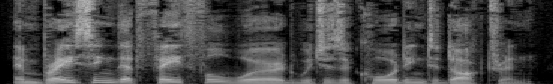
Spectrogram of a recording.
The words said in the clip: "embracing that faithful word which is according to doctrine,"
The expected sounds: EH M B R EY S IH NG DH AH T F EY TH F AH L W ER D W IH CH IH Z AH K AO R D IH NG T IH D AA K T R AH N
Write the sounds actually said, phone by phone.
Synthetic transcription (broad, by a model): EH M B R EY S IH NG DH AH T F EY TH F AH L W ER D W IH CH IH Z AH K AO R D IH NG T IH D AA K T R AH N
